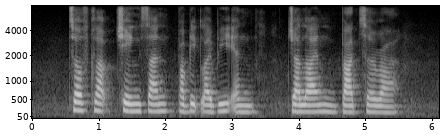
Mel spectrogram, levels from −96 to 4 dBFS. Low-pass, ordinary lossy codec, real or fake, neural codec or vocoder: none; none; fake; codec, 16 kHz, 2 kbps, FunCodec, trained on Chinese and English, 25 frames a second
